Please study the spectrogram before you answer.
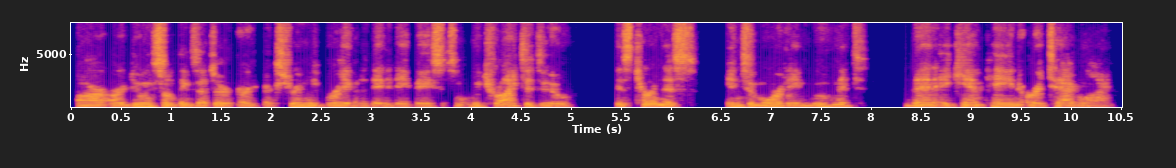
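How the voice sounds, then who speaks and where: A man speaking as an executive guest in an interview, answering off the cuff in a halting way, repeating words and restarting phrases. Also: deep voice, a bit bright, breathy edge, low-quality recording. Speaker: health system chief executive, interview guest.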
